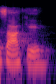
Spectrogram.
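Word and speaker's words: Psaki: press secretary uh john saki saki i always make a mistake in how to pronounce it there's a p at the beginning i think yeah she's greek anyhow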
